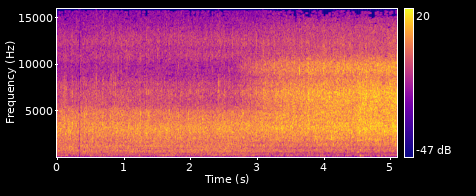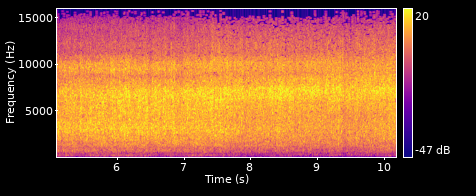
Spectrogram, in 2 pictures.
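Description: Small waterfall splashing down a mossy rock face into a pond: a steady rush of falling water that grows a little louder about halfway through.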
